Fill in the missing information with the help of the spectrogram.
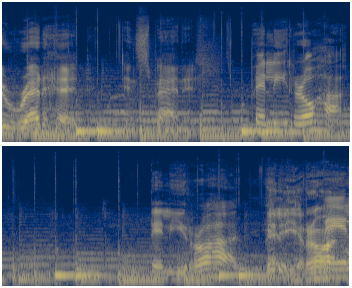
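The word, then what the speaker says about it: pelirroja: Peli-roja. Peli-roja. Peli-roja. Almost Peli-roja. like peligrosa.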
